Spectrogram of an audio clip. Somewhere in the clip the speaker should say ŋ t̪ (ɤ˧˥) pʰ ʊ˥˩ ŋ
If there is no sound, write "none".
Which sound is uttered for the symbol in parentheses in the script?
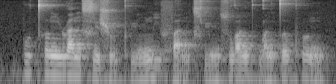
ɤ˥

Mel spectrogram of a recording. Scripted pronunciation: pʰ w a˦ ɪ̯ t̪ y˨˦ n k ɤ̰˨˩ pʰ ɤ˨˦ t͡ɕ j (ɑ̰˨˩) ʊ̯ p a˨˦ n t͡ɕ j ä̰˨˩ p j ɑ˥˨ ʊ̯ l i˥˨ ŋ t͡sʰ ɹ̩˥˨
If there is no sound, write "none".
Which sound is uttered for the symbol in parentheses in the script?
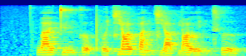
ɑ˦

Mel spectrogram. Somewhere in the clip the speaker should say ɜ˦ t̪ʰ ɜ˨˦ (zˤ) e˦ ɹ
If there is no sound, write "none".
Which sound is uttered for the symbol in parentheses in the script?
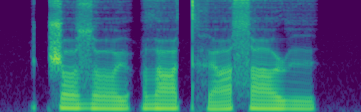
sˤ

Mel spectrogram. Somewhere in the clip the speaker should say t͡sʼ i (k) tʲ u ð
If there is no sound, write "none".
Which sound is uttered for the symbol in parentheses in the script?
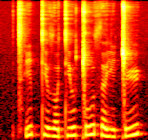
p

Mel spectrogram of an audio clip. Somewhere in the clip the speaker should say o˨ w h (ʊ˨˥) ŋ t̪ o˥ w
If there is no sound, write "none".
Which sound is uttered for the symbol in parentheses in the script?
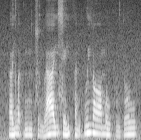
ʊ˨˩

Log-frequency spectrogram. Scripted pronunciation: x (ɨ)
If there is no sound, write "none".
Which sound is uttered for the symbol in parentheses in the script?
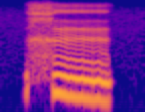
ɨ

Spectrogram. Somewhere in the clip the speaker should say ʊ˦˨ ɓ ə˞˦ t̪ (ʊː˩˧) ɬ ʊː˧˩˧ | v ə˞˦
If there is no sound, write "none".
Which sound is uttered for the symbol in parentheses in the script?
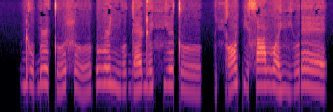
ʊː˩˥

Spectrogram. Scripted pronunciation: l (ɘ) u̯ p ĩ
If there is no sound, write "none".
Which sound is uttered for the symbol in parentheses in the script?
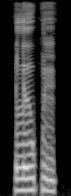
ɘ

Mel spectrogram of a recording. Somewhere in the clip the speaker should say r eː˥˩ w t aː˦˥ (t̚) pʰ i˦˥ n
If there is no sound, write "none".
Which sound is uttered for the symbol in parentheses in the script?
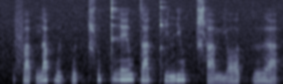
t̚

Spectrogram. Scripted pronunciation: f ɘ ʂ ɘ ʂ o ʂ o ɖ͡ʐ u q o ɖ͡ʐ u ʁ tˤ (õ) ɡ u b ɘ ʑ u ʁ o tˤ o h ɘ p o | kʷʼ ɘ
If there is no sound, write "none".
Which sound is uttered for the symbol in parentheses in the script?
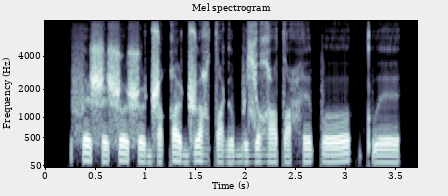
o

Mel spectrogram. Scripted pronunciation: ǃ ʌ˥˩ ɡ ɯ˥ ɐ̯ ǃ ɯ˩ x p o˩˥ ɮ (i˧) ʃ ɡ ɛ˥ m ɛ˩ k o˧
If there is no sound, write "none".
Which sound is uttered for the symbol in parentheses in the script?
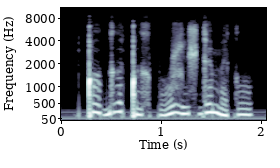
i˧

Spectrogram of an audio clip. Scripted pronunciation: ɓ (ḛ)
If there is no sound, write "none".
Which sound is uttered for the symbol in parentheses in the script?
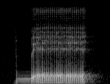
ḛ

